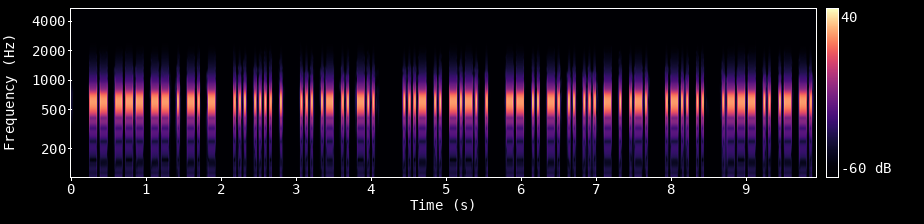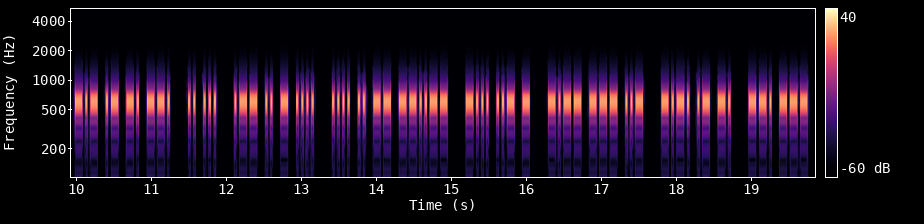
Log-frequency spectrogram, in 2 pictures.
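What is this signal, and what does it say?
Morse code, heard as a keyed tone, about 34 wpm, 600 Hz. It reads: MOMENT SHE SAID VICE MINISTER LI JIANKANG IS WITH HIM, BUT YOU CAN GO
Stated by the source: Morse practice at 35 wpm from CW med Gnister, sending Ken Follett's novel Never in English.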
